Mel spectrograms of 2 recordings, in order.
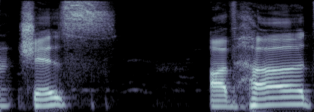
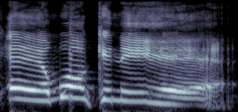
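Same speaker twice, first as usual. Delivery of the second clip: put-on slowed, higher New York street accent; 9 semitones higher than usual. Streamer riffing on New York, slow higher New York accent. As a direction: bark it like a New Yorker cabbie.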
